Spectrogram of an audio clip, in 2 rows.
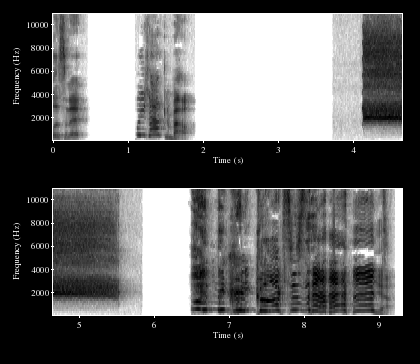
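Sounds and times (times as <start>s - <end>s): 
speech: 0.0s - 0.5s, 1.1s - 1.9s, 6.5s - 9.2s
barn owl long harsh hissing scream: 4.1s - 5.8s
laughter: 7.8s - 9.2s.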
